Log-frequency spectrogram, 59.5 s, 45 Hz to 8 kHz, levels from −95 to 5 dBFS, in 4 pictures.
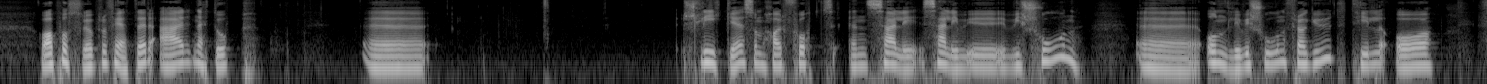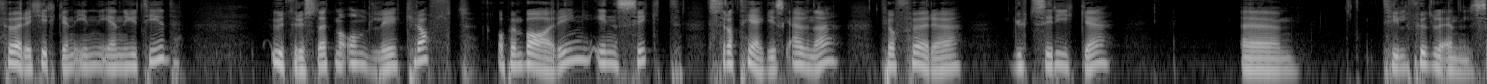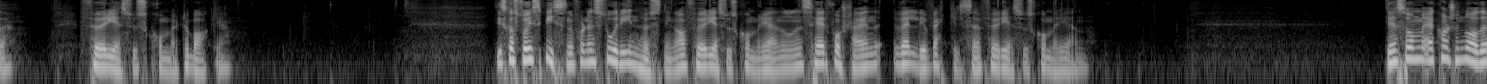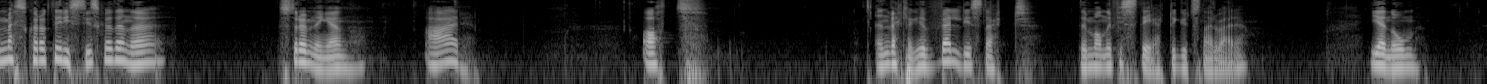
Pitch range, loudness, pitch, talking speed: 120-160 Hz, -32 LUFS, 135 Hz, 85 wpm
